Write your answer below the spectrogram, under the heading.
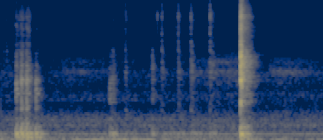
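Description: Light clicks and taps of hands handling an open metal instrument chassis, with one sharp, louder click about three seconds in.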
